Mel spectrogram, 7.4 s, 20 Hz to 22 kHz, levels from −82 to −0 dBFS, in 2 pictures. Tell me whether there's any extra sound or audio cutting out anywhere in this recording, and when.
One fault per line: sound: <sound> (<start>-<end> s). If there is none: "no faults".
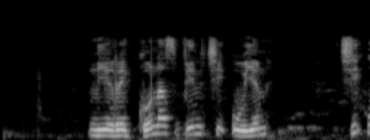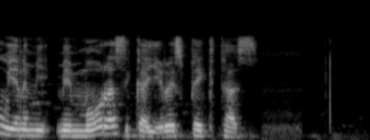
no faults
